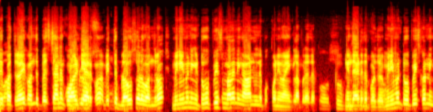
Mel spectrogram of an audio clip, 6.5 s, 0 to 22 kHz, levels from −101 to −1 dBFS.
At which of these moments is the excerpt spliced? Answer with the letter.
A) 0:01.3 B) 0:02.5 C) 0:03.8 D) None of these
B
